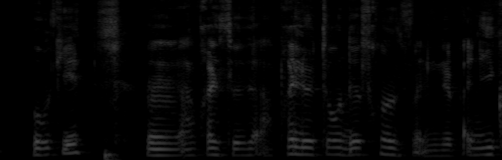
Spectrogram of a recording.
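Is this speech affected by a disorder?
Yes: dystonia; articulation difficulties.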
